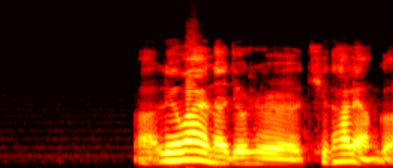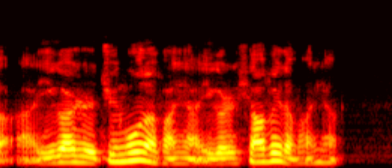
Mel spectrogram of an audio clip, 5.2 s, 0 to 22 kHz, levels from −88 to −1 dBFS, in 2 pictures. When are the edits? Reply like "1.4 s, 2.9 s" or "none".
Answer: none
